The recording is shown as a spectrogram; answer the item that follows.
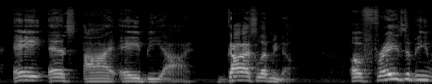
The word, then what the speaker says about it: Afrasiabi: Now, Afrazabi, or however you pronounce it, it's Afrasiabi.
